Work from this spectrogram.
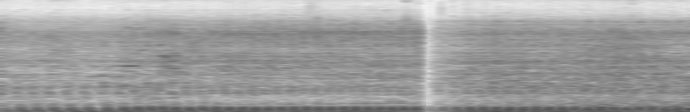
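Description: A motorcycle engine runs during a ride from Badlapur to Lonavala, a loud steady thrumming pulse with a brief dropout midway before it resumes.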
